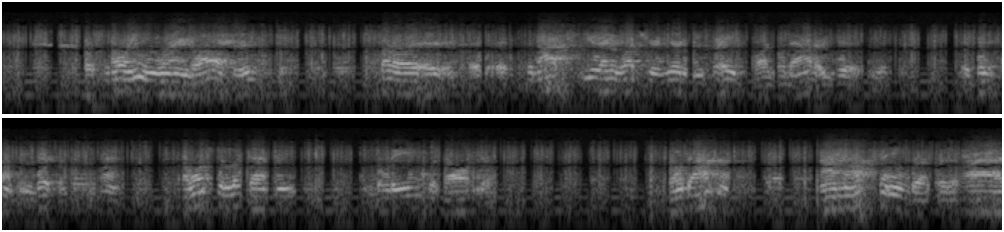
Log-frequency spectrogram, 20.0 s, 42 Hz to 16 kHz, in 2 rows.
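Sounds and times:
man preaching: 3.8 - 8.7, 11.8 - 12.9, 18.2 - 20.0.

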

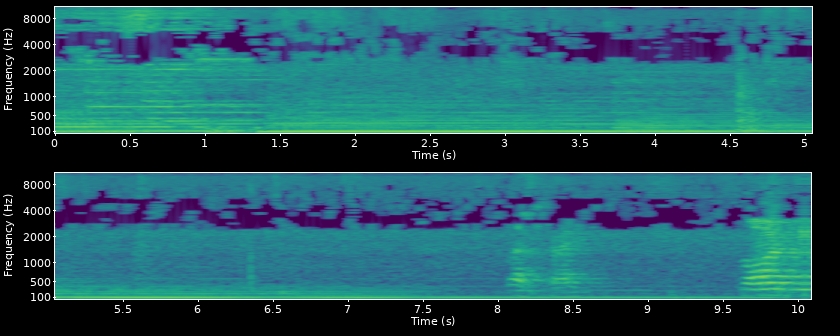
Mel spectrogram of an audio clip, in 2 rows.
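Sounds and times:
band chord ringing: 0.0 - 10.0.

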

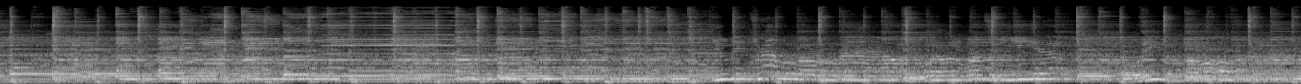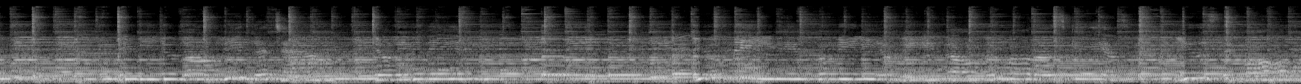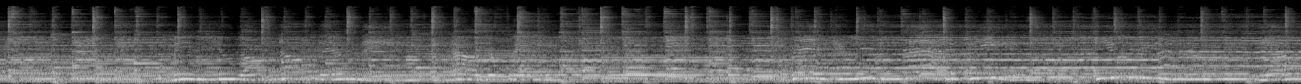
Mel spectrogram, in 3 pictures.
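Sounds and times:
guitar strumming: 0.0 - 39.0
man singing: 6.8 - 18.6, 19.7 - 26.6, 27.4 - 32.6, 33.6 - 39.0.

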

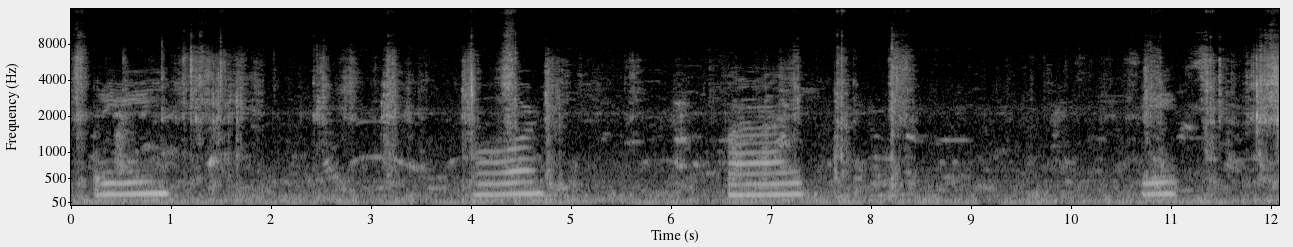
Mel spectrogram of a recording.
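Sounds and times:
person speaking: 0.0 - 1.8, 2.4 - 8.8, 9.9 - 12.0
banknotes crinkling and flicking: 0.0 - 12.0.

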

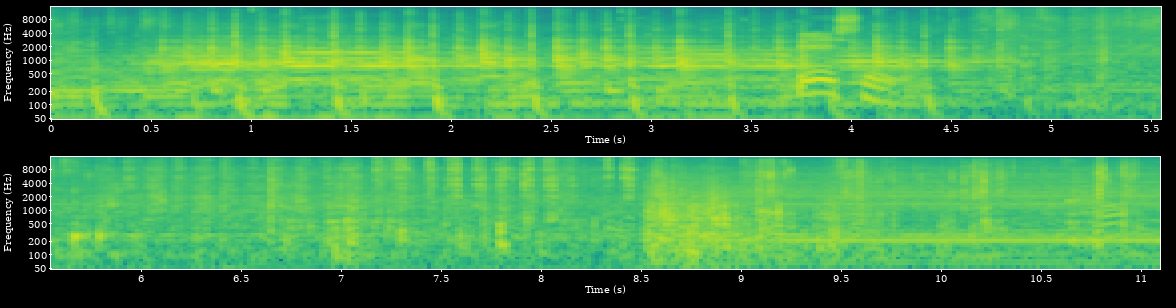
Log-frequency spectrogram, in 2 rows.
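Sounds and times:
knife scraping on chopping block: 5.3 - 9.1.

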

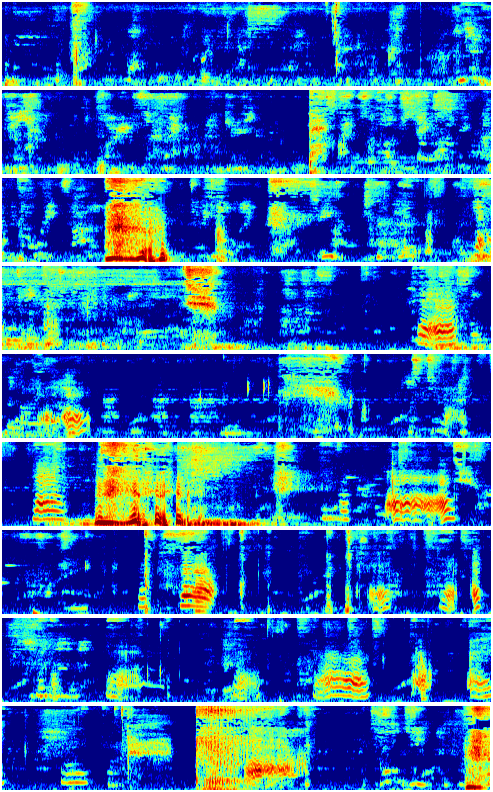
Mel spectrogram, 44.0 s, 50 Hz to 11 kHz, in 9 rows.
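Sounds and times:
baby cooing: 18.8 - 20.5, 24.8 - 25.2, 27.8 - 29.2, 30.7 - 31.9, 32.6 - 42.3
infant cooing: 28.3 - 29.0, 35.3 - 35.9, 37.4 - 39.2, 39.8 - 42.3.

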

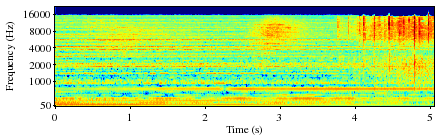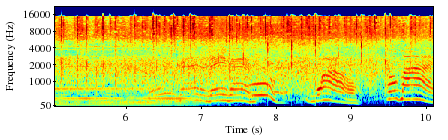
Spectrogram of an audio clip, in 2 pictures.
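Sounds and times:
applause: 3.7 - 10.0.

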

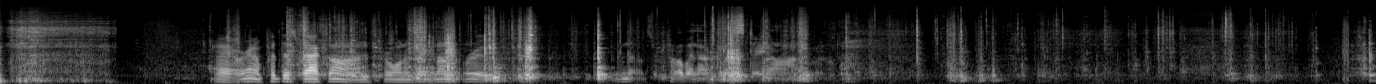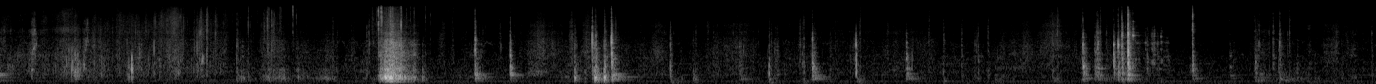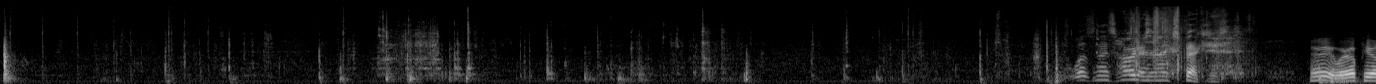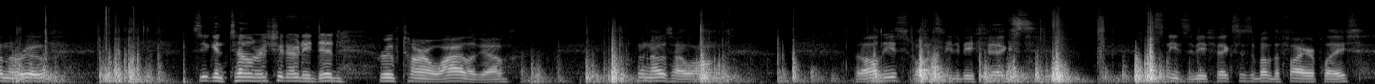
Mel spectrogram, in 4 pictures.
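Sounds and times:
ladder being climbed: 2.1 - 40.0, 46.4 - 53.0.

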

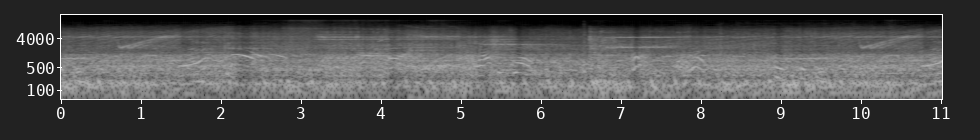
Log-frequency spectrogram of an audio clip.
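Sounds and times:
slot machine electronic tones: 3.1 - 8.8.

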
